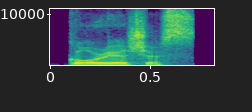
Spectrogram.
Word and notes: coriaceous: Indian

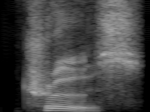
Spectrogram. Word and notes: truce: American English

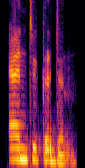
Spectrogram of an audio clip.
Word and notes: anticodon: Indian

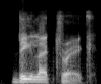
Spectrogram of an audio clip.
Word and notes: dielectric: British English

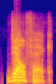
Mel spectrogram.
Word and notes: Delphic: American English

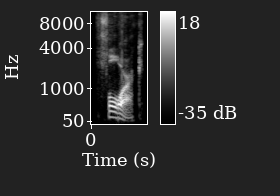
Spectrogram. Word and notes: fork: American English

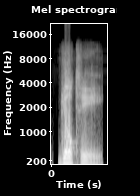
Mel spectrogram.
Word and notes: guilty: American English

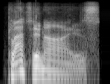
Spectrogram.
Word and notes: platinize: British English

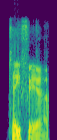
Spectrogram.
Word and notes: tafia: British English

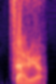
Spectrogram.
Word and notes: farrier: Indian

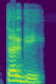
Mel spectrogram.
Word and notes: targe: Indian

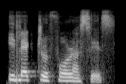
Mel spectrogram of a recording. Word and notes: electrophoresis: Indian

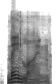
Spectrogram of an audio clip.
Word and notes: mainline: British English

